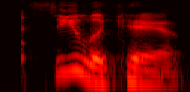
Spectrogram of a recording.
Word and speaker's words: coelacanth: Coelacanth.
